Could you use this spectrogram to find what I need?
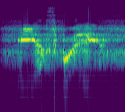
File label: "bedroom", bot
